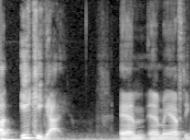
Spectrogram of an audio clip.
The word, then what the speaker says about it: ikigai: passionate about digging ditches so i call it ikigai and and we have to give you the spelling but it's like i-k-i-g-a-i but it's pronounced ikigai it's a japanese meaning for uh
